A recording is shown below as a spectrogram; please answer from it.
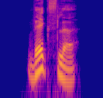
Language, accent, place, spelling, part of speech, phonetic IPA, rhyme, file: German, Germany, Berlin, wechsle, verb, [ˈvɛkslə], -ɛkslə, De-wechsle.ogg
- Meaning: inflection of wechseln: 1. first-person singular present 2. singular imperative 3. first/third-person singular subjunctive I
